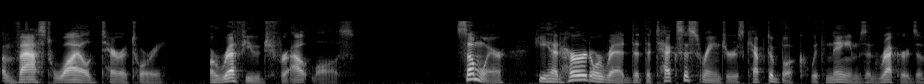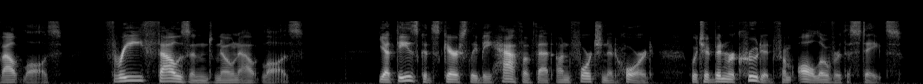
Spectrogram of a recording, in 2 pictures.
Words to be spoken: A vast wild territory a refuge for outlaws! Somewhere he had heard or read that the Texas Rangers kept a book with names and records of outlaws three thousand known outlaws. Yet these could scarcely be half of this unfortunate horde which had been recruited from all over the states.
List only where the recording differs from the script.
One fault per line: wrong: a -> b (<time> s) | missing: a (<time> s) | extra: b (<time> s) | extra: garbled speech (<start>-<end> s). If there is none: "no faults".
wrong: this -> that (14.6 s)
